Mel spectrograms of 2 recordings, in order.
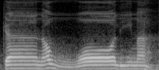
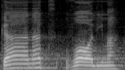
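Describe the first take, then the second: First: "كانت ظالمة" chanted slowly, ت merged into doubled ظ; slow joined "كان الظالمة" with a long held ظ; after assimilation. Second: "كانت ظالمة" with ت released clearly before ظ; "كانت ظالمة" as two separate words; before assimilation. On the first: ("كان الظالمة" بإدغام التاء في الظاء) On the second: ("كانت ظالمة" بإظهار التاء) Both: Shown as a demonstration. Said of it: "تصبح بعد الإدغام".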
